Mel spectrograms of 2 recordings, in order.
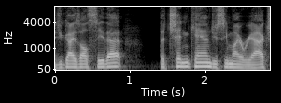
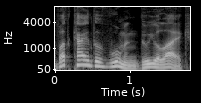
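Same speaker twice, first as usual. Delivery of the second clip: put-on Eastern European, Russian accent. Repeating a question heard on stream: imitating Russian or Eastern European accent. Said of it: "Russian or Eastern European accent".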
